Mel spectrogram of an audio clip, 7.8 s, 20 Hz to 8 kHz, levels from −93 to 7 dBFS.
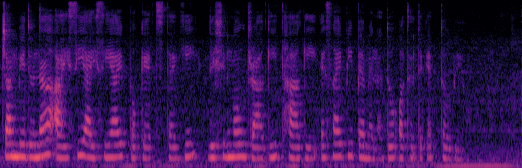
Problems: constant background noise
